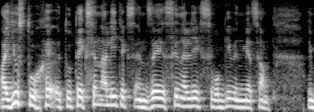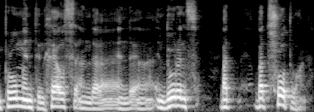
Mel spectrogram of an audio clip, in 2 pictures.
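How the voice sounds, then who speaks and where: Halting, gravelly-voiced man. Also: on the high side, dark tone. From Ukraine. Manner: halting, with many restarts and filler sounds, blunt and opinionated. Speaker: presenter of a self-run research project. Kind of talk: casual unscripted monologue.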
